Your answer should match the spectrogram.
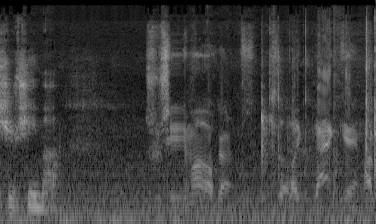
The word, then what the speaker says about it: Tsushima: Tsushima, okay.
